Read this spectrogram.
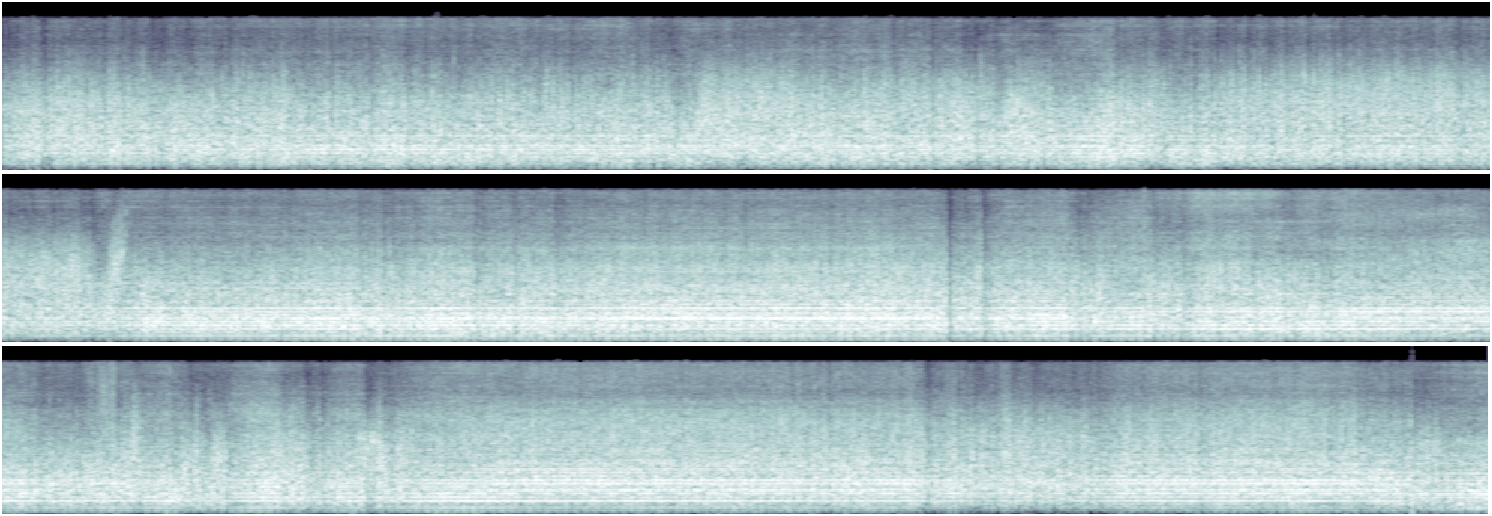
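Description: A motor drones steadily.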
